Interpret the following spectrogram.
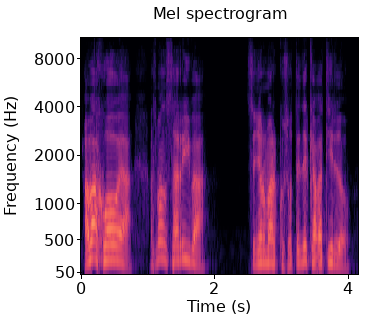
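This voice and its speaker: A man's voice: medium pitch, expressive, moderate pace, no room sound, natural voice. A stern small-town cop running an interrogation, voiced by a man reading the story. He gives firm, formal orders. The sound is dry, with no room around it. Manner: firm, commanding, formal questioning.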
